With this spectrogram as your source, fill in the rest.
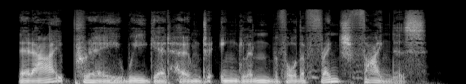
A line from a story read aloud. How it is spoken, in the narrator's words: Father Christopher said firmly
